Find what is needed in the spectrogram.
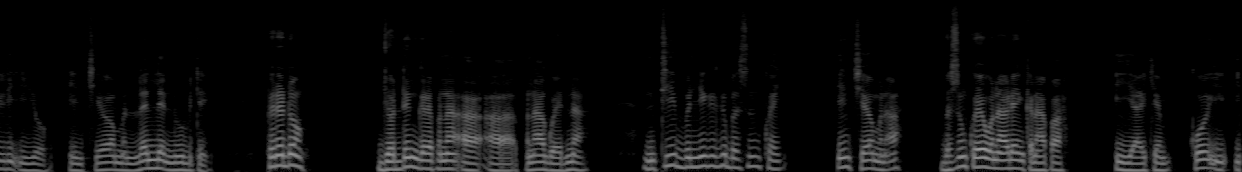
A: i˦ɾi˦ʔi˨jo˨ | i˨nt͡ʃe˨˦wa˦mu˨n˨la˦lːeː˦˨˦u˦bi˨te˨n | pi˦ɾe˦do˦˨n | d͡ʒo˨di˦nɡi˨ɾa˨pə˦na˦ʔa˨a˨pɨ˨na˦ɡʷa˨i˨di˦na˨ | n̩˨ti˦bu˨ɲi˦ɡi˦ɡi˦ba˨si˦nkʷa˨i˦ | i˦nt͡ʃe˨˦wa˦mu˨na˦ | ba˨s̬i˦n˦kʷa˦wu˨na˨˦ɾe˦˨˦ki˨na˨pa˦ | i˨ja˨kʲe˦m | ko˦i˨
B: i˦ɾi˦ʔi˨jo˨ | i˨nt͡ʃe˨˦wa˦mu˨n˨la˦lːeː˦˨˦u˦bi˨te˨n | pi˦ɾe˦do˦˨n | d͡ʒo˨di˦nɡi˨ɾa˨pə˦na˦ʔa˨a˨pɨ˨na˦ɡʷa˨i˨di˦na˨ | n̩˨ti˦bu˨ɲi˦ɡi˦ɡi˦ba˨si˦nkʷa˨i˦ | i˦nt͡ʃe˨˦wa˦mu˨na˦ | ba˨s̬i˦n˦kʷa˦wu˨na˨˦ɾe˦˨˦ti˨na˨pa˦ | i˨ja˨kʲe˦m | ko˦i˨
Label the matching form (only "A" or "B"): A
